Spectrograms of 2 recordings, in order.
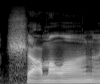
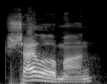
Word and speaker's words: Shyamalan: How do you say his last name? – Shyamalan, I guess. – I was looking, because I always said Shyamalan. – No, it's not that. – No, it's Shyamalan. – Shyamalan. M. Night Shyamalan, if you pronounce it phonetically.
